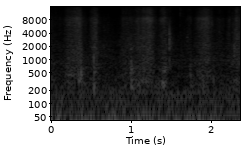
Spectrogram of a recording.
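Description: Faint rustling and scuffing of fabric against cardboard as a hoodie is pushed down into a tall cardboard shipping box, with several soft scuffs.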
